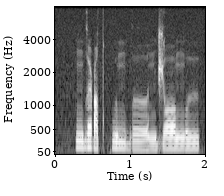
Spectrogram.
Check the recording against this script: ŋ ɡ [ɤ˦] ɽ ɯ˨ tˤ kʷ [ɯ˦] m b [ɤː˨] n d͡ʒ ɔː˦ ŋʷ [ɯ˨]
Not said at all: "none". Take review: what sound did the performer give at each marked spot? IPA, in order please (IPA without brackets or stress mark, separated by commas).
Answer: ɤ˦, ɯ˧, ɤː˨, ɯ˦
